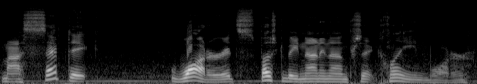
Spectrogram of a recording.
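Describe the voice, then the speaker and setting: A man with a medium-pitched voice narrates an informal outdoor walk-through. He explains things casually, like a homestead vlogger talking to viewers. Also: animated, moderate pace, darkish tone. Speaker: homestead vlogger, channel host. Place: outdoors in a garden.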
